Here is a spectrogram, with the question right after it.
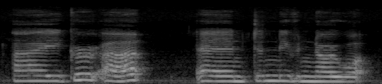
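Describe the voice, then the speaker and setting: With noticeable background noise behind her, a woman talks in a fairly high pitch. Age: 30s. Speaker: craft vlogger. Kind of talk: casual chat.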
